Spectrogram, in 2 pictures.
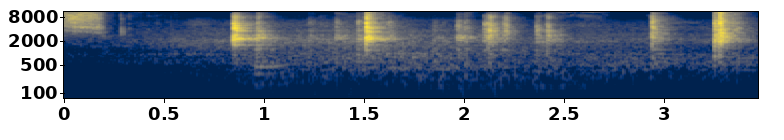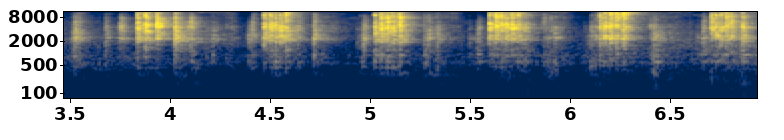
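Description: A ratchet wrench clicks rapidly as it tightens a bolt.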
